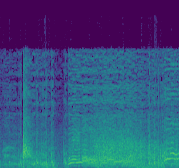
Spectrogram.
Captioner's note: gunshot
